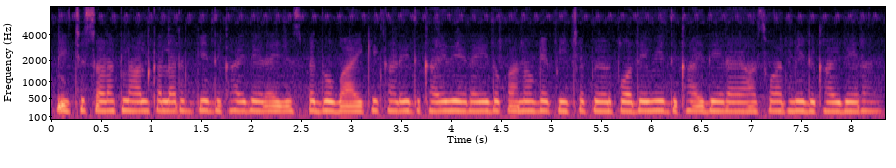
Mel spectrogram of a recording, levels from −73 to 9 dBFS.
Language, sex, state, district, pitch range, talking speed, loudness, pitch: Hindi, female, Karnataka, Dakshina Kannada, 200-210 Hz, 235 wpm, -14 LUFS, 205 Hz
